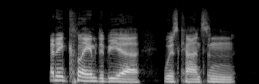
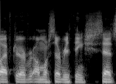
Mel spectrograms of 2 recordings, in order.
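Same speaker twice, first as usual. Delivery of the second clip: ordinary delivery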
